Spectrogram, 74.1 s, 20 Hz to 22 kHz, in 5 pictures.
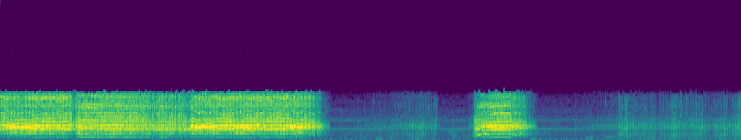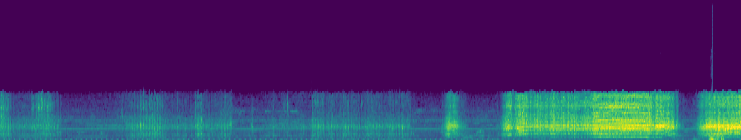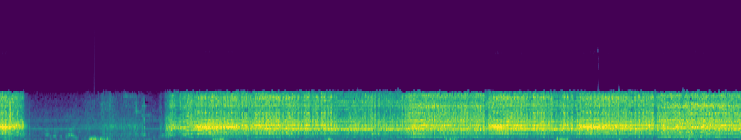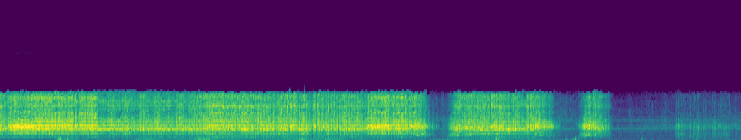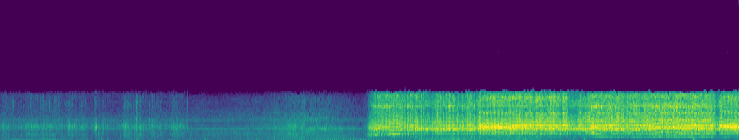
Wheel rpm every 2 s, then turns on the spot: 160, 160, 150, 20, 40, 20, 20, 20, 10, 20, 20, 20, 90, 140, 70, 10, 100, 160, 160, 160, 160, 160, 160, 160, 160, 160, 100, 80, 10, 20, 30, 10, 0, 110, 160, 160, 160.
12-18 20-22 56-64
